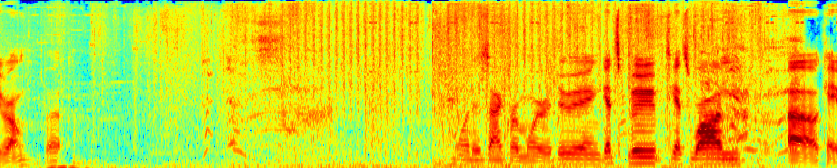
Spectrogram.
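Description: Game weapons fire and abilities blast in quick bursts.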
